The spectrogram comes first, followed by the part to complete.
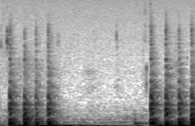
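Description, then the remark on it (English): Light knocking on the door of a shared office: a quick run of three taps, a brief pause, then four more taps in the same steady rhythm, with no voices. “As you put the finishing touches to your last and you hope best strategy, you hear a soft tap at the door.”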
